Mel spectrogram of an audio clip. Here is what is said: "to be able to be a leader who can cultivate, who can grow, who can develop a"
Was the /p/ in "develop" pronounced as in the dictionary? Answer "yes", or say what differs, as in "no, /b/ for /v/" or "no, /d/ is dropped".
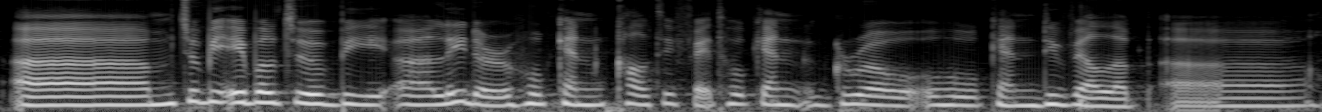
yes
